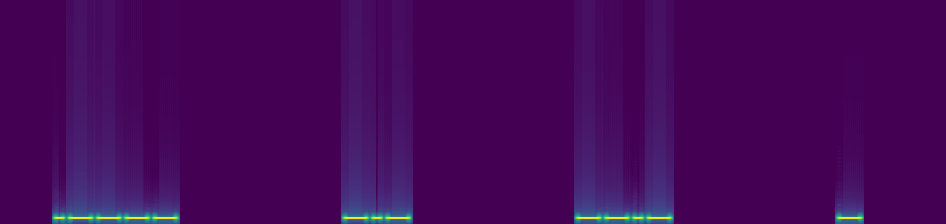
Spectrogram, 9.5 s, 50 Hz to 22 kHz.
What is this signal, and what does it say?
Morse code, heard as a keyed tone, about 17 wpm, spaced as for 5 wpm, 700 Hz. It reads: 1KQT
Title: USA Call Signs - 5 Characters - 8x Character Spacing - 17wpm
